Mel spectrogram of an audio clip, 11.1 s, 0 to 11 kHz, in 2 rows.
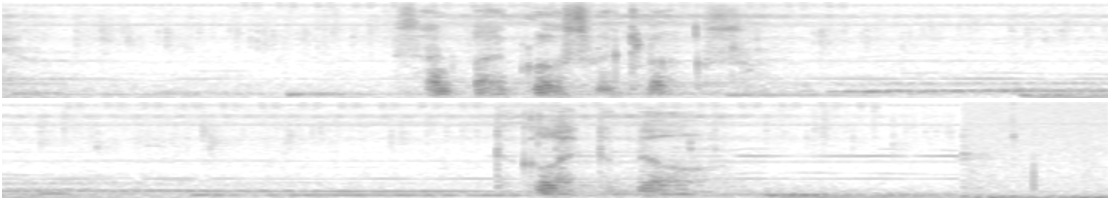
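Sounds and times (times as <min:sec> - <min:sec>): low ominous drone: 0:00.0 - 0:10.4.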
